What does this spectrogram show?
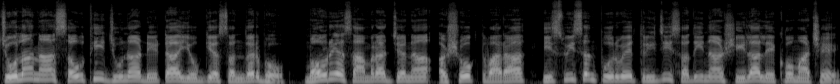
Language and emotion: Gujarati, neutral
